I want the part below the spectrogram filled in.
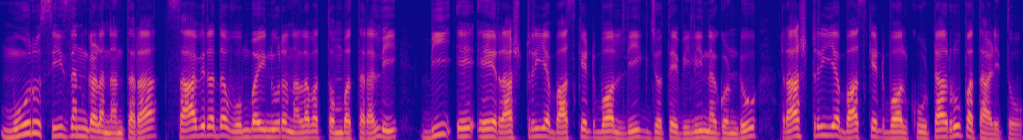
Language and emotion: Kannada, neutral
